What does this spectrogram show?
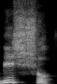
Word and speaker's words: বিশ্ব: Double double উচ্চারণ ঘটে। যেমন বিশ্ব দেখতো বিশ্ব আমরা যখন বলি বিশ্ব এখানে কি আমাদের দুইবার তালব্যস দেয়া আছে?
